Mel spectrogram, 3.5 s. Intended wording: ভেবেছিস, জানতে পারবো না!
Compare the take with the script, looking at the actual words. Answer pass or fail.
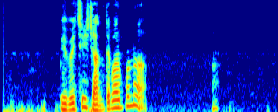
pass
